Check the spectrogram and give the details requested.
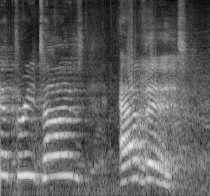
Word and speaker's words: Evette: How do we pronounce my name? It is. That's right. It's Pamela Evit. Can we say it three times? Evit. Evette. Evette.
